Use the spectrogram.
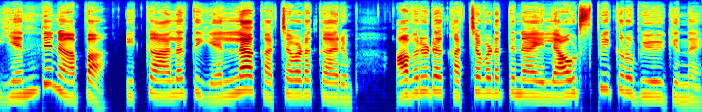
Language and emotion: Malayalam, angry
